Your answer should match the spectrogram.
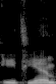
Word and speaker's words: Etienne: That's Etienne. That'd be the one. – He's the one that I'm like, I keep leaning back towards Etienne, but I know Taylor pretty intimately watching the Big Ten so much this year, and he's really good.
